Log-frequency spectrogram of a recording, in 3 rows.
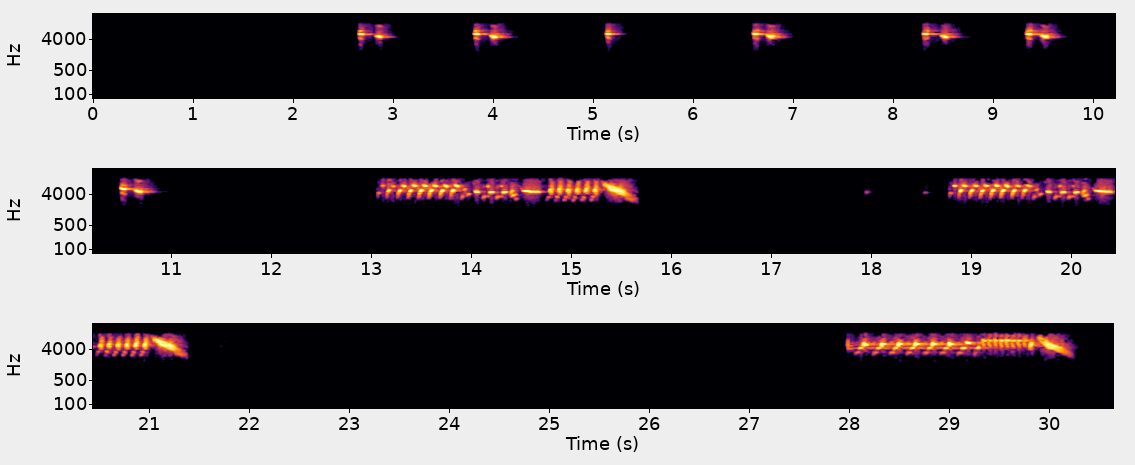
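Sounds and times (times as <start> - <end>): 
European goldfinch twittering song: 13.1 - 15.6, 18.8 - 21.4, 28.0 - 30.3.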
